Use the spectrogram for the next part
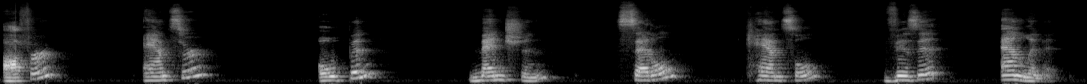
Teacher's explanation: you know the stress will be on the first syllable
